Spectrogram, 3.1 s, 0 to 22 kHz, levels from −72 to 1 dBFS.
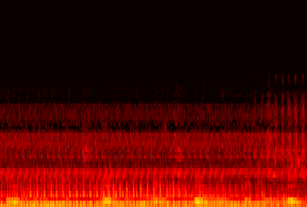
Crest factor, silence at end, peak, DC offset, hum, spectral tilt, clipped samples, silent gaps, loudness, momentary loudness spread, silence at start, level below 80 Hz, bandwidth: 16 dB; 0 s; -14 dBFS; 0.5%; none; -5 dB/octave; under 0.1%; none; -30 LUFS; 2 LU; 0 s; -42 dBFS; 16 kHz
